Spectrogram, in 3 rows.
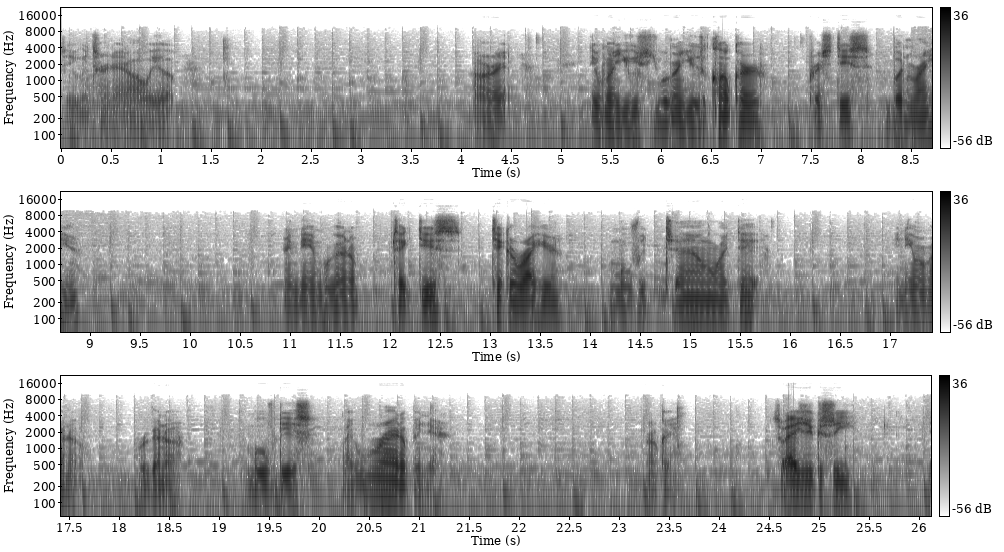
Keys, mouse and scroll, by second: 0.9-1.3 scroll down 4, 1.3-3.2 middle drag, 3.2-4.4 scroll up 3, 4.4-5.3 drag, 5.3-8.3 scroll down 1, 8.3 scroll down 1, 8.5 click, 10.3-13.5 scroll down 3, 13.5-23.0 drag, 23.0 scroll down 1, 23.3-23.9 middle drag, 23.9-24.6 scroll up 5, 24.6-26.1 middle drag.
